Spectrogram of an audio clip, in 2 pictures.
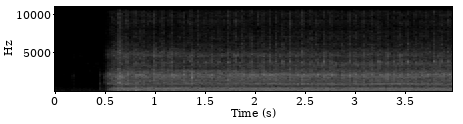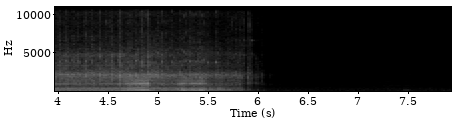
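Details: Husqvarna 124c/125/128-series two-stroke trimmer after piston replacement, carburetor screws set 1.5 turns out: high buzzy drone fires and holds steady fast run about five seconds, then cuts off; running properly.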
